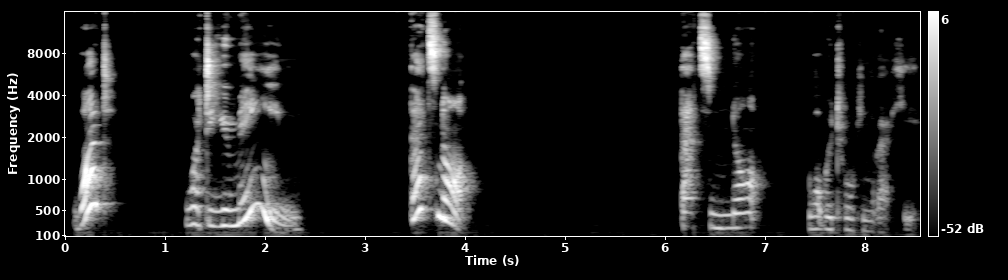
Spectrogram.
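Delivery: high, loud stunned What?; incredulous, pitch shooting up then settling; shocked disbelief. Retold or imitated. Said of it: "And my jaw dropped".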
